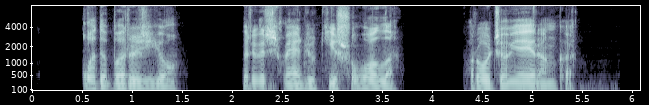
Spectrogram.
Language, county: Lithuanian, Tauragė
